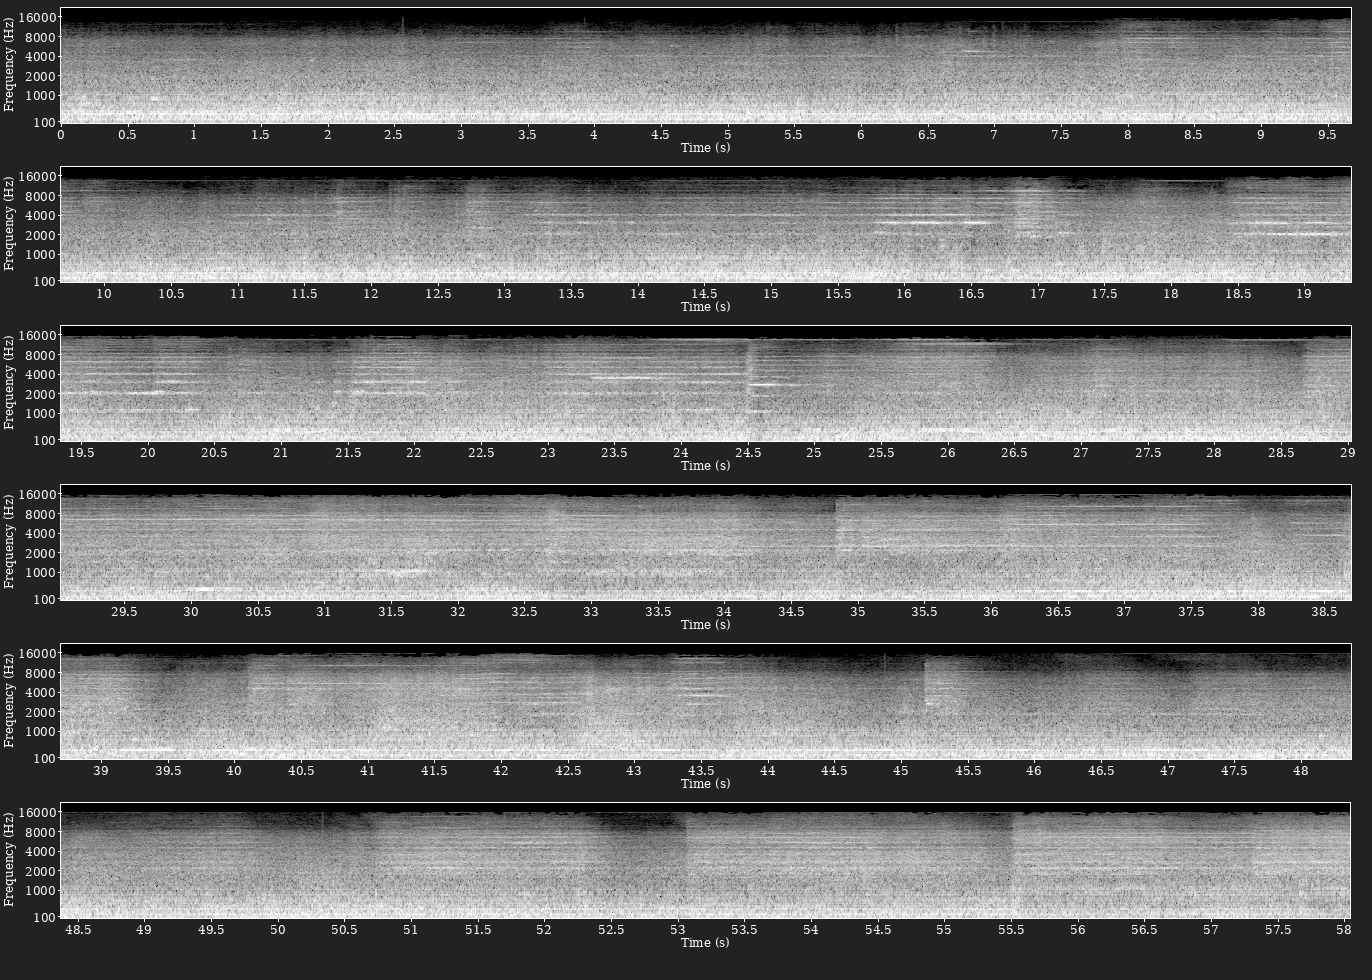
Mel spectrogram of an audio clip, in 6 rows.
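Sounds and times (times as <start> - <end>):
steel wheels squealing on rails: 5.6 - 9.9, 10.8 - 17.8, 18.4 - 46.1, 50.7 - 58.0.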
